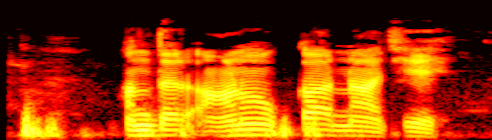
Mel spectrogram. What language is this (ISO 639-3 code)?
gig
